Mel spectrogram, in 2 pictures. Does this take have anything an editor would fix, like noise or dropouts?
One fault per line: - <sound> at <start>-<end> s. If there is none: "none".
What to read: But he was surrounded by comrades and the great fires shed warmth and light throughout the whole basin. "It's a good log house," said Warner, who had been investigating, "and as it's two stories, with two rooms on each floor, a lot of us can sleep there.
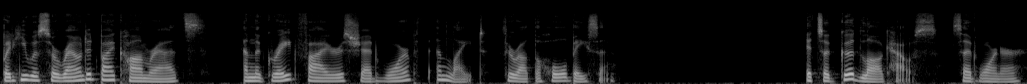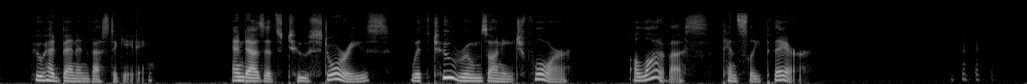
- laugh at 19.8-20.4 s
